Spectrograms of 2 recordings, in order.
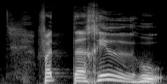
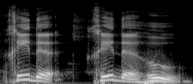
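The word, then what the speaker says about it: فَاتَّخِذْهُ: Nah, di sini kita perhatikan bahwa ada huruf dha yang bertitik, ya, khidhu, ya. Jangan sampai kita dibacanya khidhu, ya, karena di sana makhrajnya berbeda. Kalau dal yang tidak ada titiknya itu makhrajnya adalah di ujung lidah bertemu dengan pangkal gigi seri atas.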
